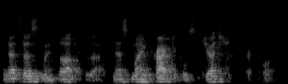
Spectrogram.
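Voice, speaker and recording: A man's voice: mid-range voice, fast talker, distant mic, slight background noise. Emphatic man from Taiwan, echoey room. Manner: emphatic, direct, sprinkles in "you know" and "right". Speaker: pastor on a panel. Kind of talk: panel discussion.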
